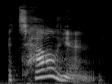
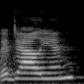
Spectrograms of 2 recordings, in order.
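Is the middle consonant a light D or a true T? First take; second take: true T; light D. First: The middle consonant is a crisp, true T. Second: The middle consonant is a light D sound. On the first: The speaker calls it right. "We say Italian" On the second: The speaker calls it wrong. "not Idalian"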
